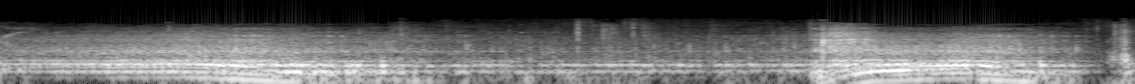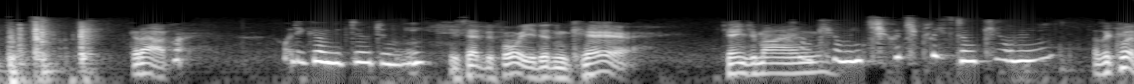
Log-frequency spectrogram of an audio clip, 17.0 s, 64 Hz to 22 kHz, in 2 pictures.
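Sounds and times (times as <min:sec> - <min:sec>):
car engine labouring as vehicle climbs uphill: 0:00.0 - 0:08.2
speech: 0:09.6 - 0:10.0, 0:10.8 - 0:17.0.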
